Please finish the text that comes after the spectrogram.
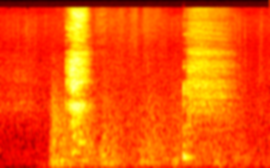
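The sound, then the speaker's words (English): A sharp, loud thunder clap during a thunderstorm bursts in and rolls on with a broad rumble, followed a moment later by a second, slightly weaker crash. No one speaks. “The thunder's loud and scary.”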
